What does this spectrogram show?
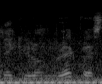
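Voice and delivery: ordinary delivery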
